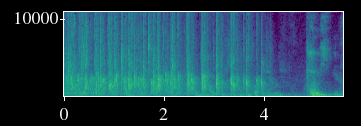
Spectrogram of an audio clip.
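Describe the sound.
A crowd applauds with dense, steady clapping for about four seconds before it thins out and fades, with a brief murmur of voices near the end.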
